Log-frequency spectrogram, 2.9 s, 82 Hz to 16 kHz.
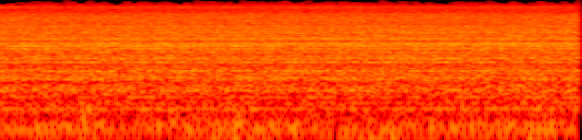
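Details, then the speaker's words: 1934 Bell & Howell Filmo Model 57 projector, an auction find, projecting old film: a loud, steady, even whirring clatter throughout. It is running normally, just very loud. "alright folks you can hear the camper going it's very loud"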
